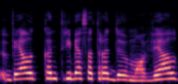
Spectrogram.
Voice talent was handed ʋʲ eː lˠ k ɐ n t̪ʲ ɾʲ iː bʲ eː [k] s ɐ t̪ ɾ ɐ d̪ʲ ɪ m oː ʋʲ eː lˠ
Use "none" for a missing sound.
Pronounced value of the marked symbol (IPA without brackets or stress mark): none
